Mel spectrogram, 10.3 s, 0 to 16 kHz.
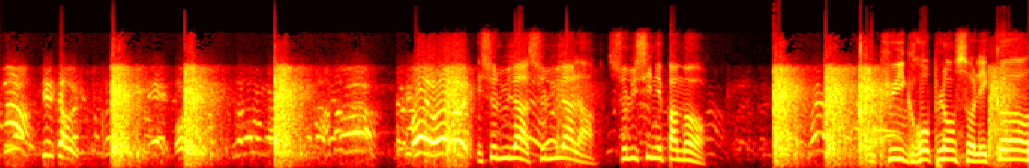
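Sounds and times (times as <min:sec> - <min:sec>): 
people shouting: 0:00.0 - 0:05.9, 0:07.1 - 0:09.1
speech: 0:00.4 - 0:01.8, 0:04.8 - 0:07.1, 0:08.8 - 0:10.2
gunshots from uniformed soldiers firing on civilians in film footage: 0:01.1 - 0:03.2, 0:07.7 - 0:09.0, 0:09.8 - 0:10.2.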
